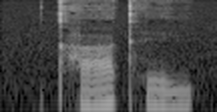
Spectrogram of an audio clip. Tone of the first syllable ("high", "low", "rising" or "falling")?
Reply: rising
